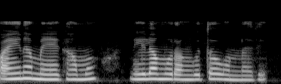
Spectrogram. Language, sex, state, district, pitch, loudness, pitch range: Telugu, female, Telangana, Hyderabad, 235 Hz, -17 LUFS, 220-250 Hz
